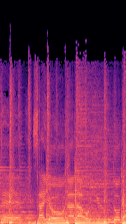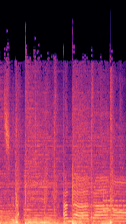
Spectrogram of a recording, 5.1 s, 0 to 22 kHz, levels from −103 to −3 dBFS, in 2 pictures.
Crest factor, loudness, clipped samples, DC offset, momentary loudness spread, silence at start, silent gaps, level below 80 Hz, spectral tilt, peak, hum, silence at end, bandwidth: 16 dB; -17 LUFS; under 0.1%; under 0.1%; 4 LU; 0 s; none; -26 dBFS; -5 dB/octave; 0 dBFS; none; 0 s; 18 kHz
